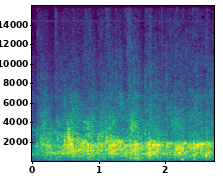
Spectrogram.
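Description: Steady applause from an audience at a kavi sammelan, a Hindi comic poetry recital, with dense clapping that holds at an even level throughout.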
